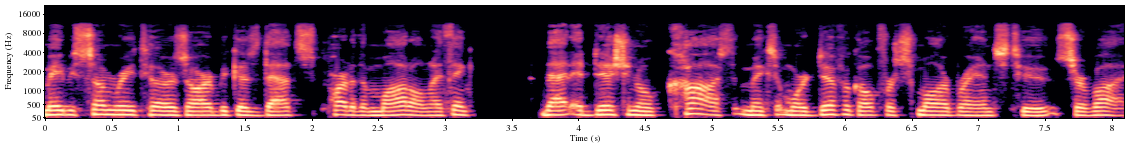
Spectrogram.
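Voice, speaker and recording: Speaking at a moderate pace over a quiet background, a man with a fairly high pitch keeps his intonation monotone and flat. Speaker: podcast host. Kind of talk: interview. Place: home room. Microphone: studio mic.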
